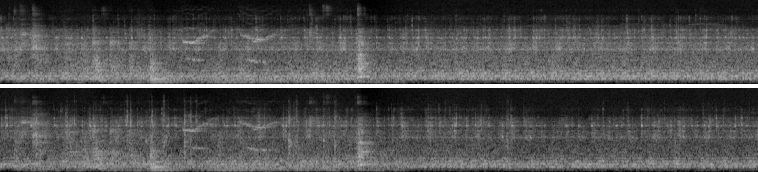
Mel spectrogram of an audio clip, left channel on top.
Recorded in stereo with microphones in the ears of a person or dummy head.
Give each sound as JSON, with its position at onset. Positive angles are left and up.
{"t": 0.1, "sound": "a sliding door", "side_deg": 20, "distance_m": 0.8}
